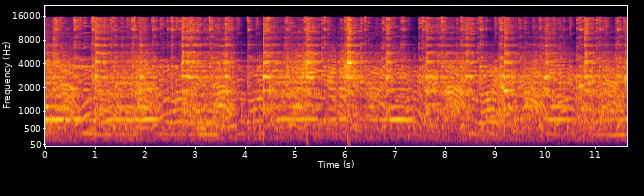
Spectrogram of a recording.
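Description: A crowd chants loudly and continuously.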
